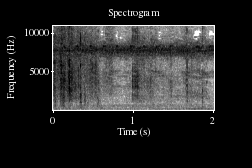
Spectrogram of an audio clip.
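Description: Glossy paper brochure handled and its pages turned, giving irregular crackles and rustles, the sharpest right at the start, over a steady high-pitched whine.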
